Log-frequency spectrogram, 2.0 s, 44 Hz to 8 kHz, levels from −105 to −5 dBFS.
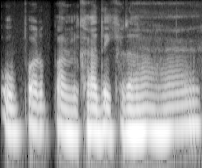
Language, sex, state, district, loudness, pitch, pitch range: Hindi, male, Bihar, Patna, -15 LUFS, 140 Hz, 135-150 Hz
